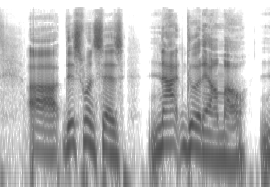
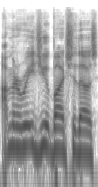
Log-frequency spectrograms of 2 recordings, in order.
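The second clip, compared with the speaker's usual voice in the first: normal talking voice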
